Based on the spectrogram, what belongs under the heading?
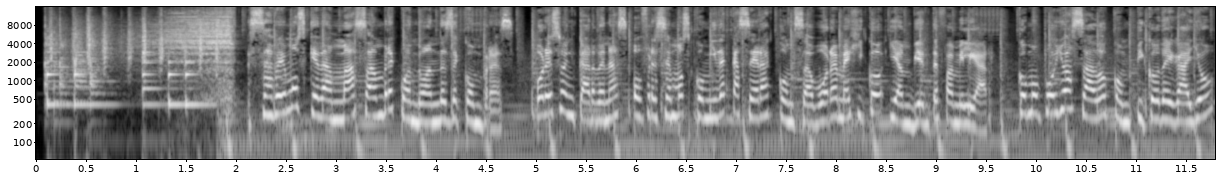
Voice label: SPANISH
